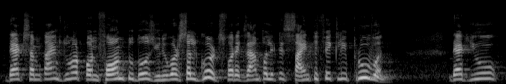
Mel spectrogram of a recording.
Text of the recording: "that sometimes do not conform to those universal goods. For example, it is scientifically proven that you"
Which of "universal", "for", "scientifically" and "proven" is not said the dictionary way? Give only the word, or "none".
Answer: none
